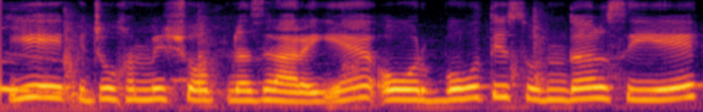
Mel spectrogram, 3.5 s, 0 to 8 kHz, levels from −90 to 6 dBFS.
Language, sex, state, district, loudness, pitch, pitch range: Hindi, female, Himachal Pradesh, Shimla, -13 LUFS, 245 Hz, 235-265 Hz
